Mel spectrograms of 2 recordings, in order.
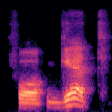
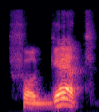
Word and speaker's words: forget: En ese caso, entonces, sí duplicamos la última sílaba, beginning, doble N, forget, forget, son dos sílabas, el get es el que tiene el acento, the stress, se dice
